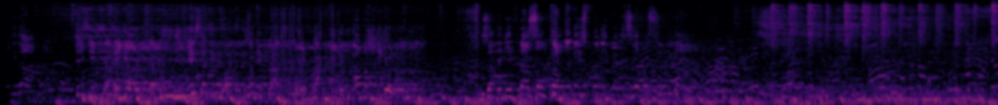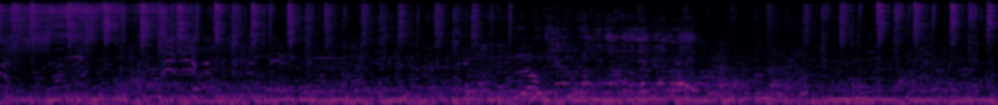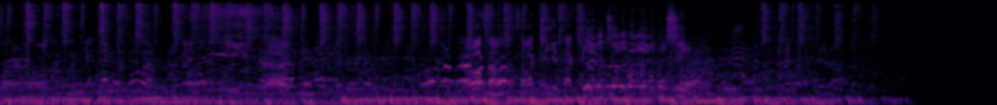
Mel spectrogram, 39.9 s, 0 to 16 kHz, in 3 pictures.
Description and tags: AMB Fête forraine 02 MS
Ambiance d'une Fête foraine en France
